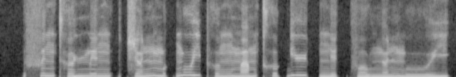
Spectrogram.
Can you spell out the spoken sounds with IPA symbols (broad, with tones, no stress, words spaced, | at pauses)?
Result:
fɪ˧ŋt̪ʰɵ˨˧ɥmɪ˧ŋ | t͡sɵ˨˥n mʊ˧k̚muː˥jpʰʊ˨˧ŋ mɐ˨˧mkʰʊ˧k̚ jyː˥k̚ ŋɪ˨˥k̚ fo˨wn̪ɵ˨˥nmuː˨˧j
